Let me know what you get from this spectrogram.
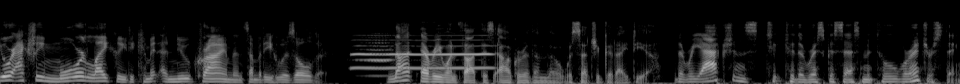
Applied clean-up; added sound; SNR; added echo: none; Wind instrument, woodwind instrument; -1 dB; none.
